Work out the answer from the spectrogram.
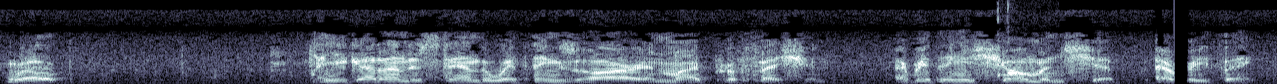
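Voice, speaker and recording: A man's voice: mid-range voice, big pitch swings, fairly quick, bright, forceful tone. A man playing a defensive showbiz agent explaining a publicity stunt in an old radio drama. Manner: earnest, defensive, showman's patter. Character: fast-talking showbiz agent, defensive and sheepish. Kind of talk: 1970s radio drama acting. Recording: dull old radio broadcast with hiss.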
